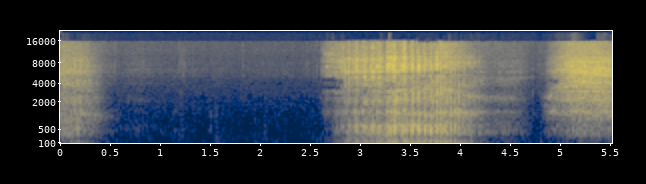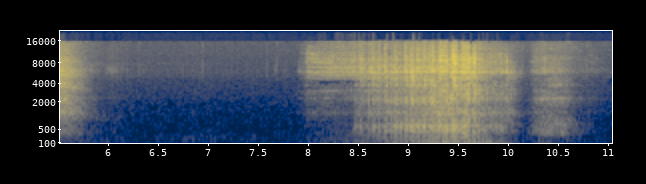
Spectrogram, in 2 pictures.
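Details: Older man drifting slowly off to sleep on Christmas day, with loud, rough snores alternating with noisy out-breaths and silent pauses between; snoring.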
